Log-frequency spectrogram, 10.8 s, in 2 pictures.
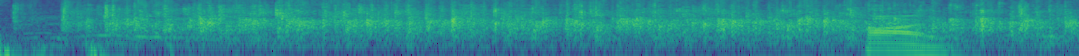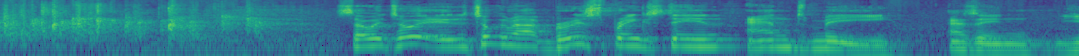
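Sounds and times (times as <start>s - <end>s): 
audience clapping to welcome a journalist and author: 0.0s - 7.1s
speech: 4.3s - 4.9s, 7.1s - 10.7s.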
